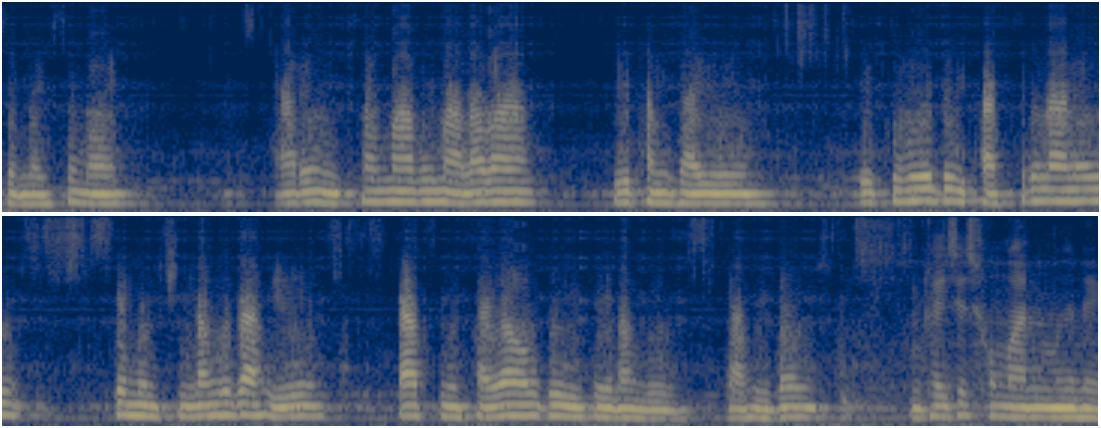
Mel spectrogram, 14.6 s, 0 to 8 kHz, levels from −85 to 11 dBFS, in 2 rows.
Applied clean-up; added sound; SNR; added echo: neural separator model SepFormer DNS4.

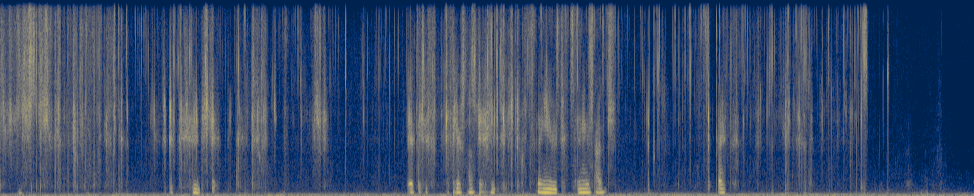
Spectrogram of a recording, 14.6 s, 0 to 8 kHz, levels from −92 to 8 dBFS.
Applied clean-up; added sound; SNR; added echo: neural diffusion model UNIVERSE++.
